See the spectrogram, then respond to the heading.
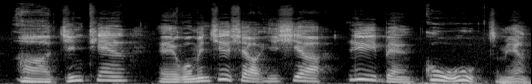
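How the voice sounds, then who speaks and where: A man with a fairly high pitch speaks at a very slow pace, his pitch swinging very widely. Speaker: radio host. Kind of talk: casual chat. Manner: halting.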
